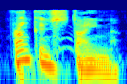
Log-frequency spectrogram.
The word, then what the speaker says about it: Frankenstein: o como diría la estimadísima Clausen, que ella sí lo pronuncia bien, Frankenstein.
